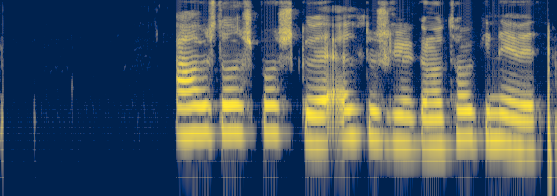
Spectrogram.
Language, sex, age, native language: Icelandic, female, 13, Icelandic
